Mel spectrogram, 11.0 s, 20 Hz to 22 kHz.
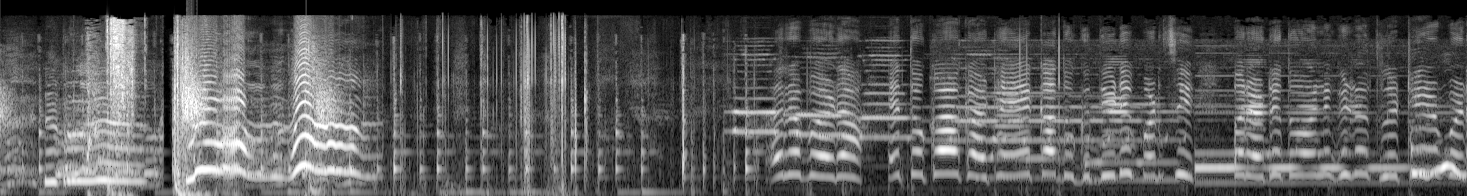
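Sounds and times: background music: 0:00.0 - 0:11.0
girl calling out in wavering tones: 0:05.6 - 0:11.0.

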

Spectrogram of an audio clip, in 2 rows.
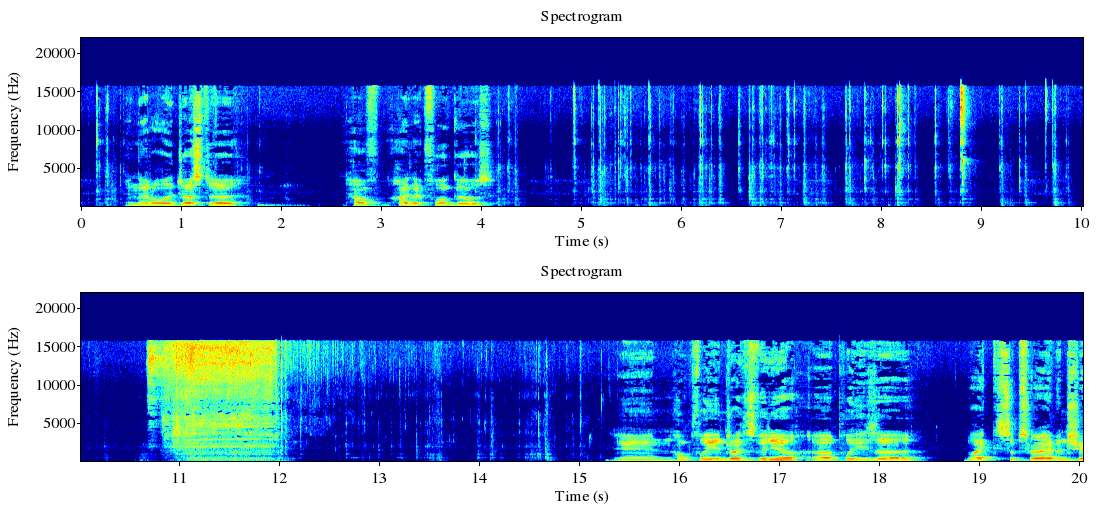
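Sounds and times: water rushing into tank: 0:10.7 - 0:12.5.

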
